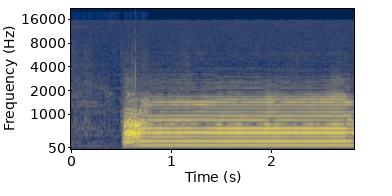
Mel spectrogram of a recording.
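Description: A brass mouthpiece buzzes a steady concert B flat, starting abruptly and holding one low pitch, loud and close, with a rich, reedy edge.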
